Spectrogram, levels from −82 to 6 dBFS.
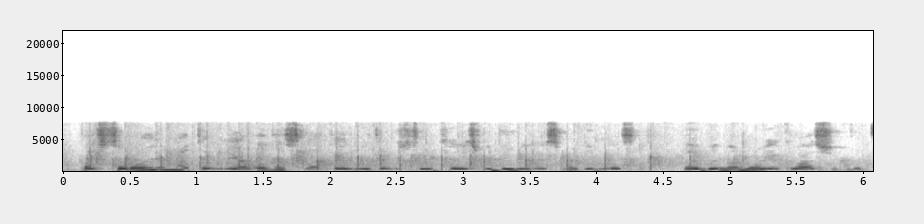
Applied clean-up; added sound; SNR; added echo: none; Applause / Crowd; 13 dB; none.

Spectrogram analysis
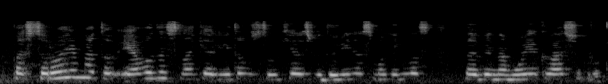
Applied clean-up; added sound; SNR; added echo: none; none; none; none.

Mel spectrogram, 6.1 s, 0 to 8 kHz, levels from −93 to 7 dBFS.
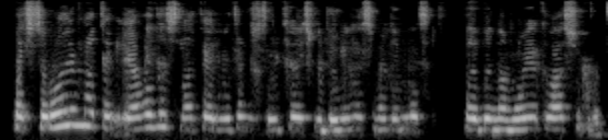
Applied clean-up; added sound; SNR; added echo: neural mask model Resemble Enhance denoiser.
